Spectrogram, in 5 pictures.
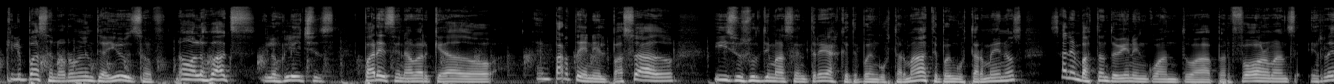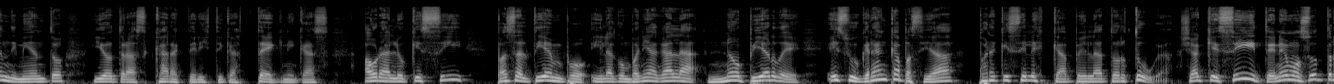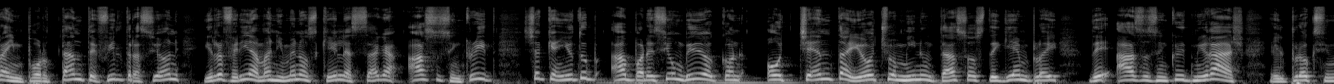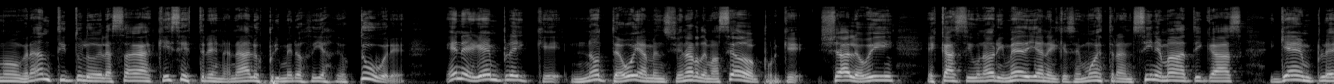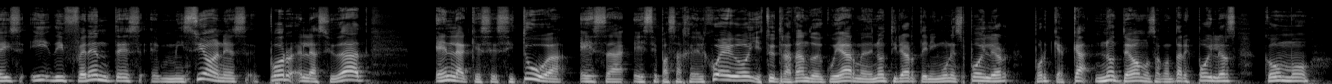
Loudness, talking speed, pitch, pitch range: -24 LUFS, 160 wpm, 165 Hz, 135-195 Hz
